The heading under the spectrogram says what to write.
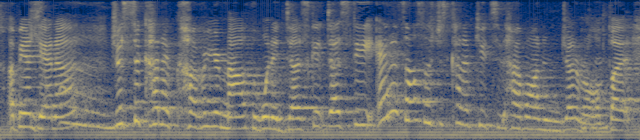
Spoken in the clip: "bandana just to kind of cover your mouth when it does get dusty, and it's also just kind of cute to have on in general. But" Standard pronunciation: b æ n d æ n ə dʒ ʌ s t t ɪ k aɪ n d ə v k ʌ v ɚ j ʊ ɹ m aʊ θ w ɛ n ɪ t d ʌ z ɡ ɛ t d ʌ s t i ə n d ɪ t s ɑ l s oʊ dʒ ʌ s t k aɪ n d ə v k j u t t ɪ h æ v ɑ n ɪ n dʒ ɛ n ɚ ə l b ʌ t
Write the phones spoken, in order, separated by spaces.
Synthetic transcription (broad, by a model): b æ n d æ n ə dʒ ʌ s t t ɪ k aɪ n d ə v k ʌ v ɚ j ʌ ɹ m aʊ θ w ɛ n ɪ t d ʌ z ɡ ɛ t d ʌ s t i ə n ɪ t s ɑ l s oʊ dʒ ʌ s k aɪ n d ə v k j u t t ɪ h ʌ v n ɪ n dʒ ɛ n ɚ l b ʌ t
